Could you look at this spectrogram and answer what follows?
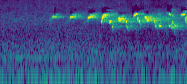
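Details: American goldfinch: a short string of high sweet chirps building into a fast, bright twittering warble.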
